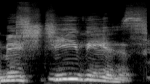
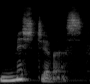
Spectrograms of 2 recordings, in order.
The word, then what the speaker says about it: mischievous: is mischievous ooh but you will hear so many Americans Say mischievous so many of us will say mischievous instead but it's mischievous is how it is actually supposed to be pronounced this one's surprising because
